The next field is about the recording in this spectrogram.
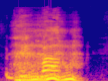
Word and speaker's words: Bayeux: Well, no, like, the two papers I actually wrote this week were on the Bayou Tapestry. – Oh, yeah. You sure you're saying that right? – Yes. Bayeux.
